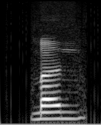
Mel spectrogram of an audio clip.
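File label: "men", Chinese, first tone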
